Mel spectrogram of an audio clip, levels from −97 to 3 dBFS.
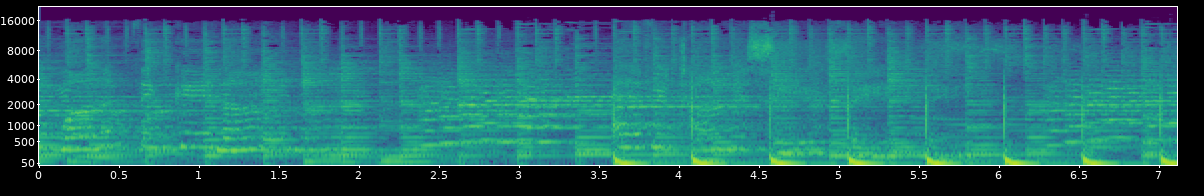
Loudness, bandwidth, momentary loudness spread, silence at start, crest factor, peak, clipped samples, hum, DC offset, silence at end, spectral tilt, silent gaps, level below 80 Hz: -20 LUFS; 17 kHz; 6 LU; 0 s; 14 dB; -4 dBFS; under 0.1%; none; under 0.1%; 0 s; -4 dB/octave; none; -22 dBFS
